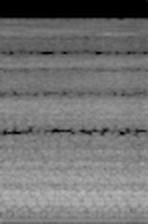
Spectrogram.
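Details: Engine at idle just after fitting a new Gates PowerGrip timing belt, tensioner pulley reused: even, smooth belt whir with no slap or chirp; a disconnected flex fitting causes a slight false-air noise.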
